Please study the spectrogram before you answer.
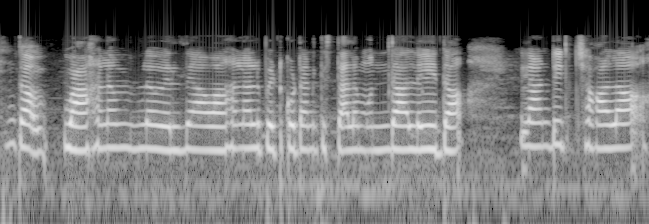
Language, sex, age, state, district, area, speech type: Telugu, female, 18-30, Telangana, Medak, rural, spontaneous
